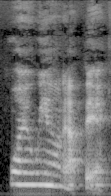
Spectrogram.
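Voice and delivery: very high imitation of kids; watching kids, imitated. Other kids watching the lone rider, imitated high child voices. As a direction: pipe it up high like puzzled children. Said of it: "kids all looking at me going".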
